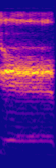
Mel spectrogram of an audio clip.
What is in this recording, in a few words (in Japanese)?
left Face Turn, jp; marchingOrders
